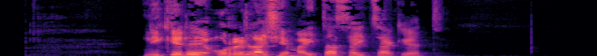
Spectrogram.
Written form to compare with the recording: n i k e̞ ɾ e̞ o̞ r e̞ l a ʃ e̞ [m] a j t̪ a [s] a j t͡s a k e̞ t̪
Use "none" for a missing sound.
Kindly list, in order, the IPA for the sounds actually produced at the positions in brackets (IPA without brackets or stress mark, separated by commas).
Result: m, s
